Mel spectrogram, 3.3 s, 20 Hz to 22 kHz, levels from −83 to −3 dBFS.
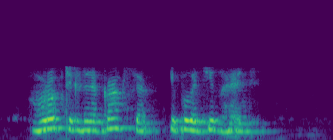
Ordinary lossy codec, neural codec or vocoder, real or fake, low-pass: AAC, 32 kbps; codec, 16 kHz, 4.8 kbps, FACodec; fake; 3.6 kHz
